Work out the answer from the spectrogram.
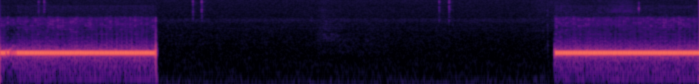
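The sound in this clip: Telephone dial tone heard while calling someone back: a steady, unbroken single tone that cuts off into silence for about four seconds, then returns unchanged.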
